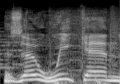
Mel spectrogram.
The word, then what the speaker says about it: The Weeknd: The Weeknd, la prononciation elle est bonne.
